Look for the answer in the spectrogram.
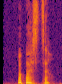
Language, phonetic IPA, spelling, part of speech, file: Russian, [pɐˈpast͡sə], попасться, verb, Ru-попасться.ogg
- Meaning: 1. to get caught 2. to come across, to chance upon, to meet 3. passive of попа́сть (popástʹ)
